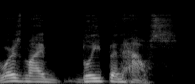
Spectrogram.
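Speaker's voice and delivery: imitated very loud voice. Retelling what a man from next door said to him, imitating a very loud voice. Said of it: "in a very loud voice".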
